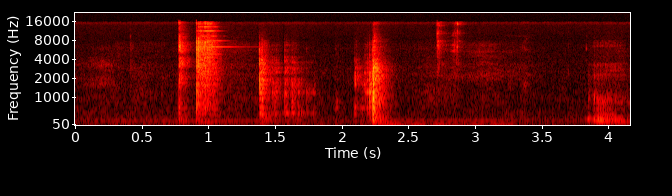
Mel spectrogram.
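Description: A few short, sharp metallic clicks and clinks as a steel crochet hook is put down and a pair of scissors is picked up and opened, the loudest about two seconds in.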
